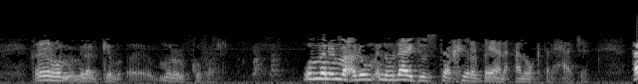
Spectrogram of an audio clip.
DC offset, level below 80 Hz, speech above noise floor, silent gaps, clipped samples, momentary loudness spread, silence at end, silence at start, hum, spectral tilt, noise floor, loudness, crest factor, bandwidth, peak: under 0.1%; -52 dBFS; 23 dB; none; under 0.1%; 22 LU; 0 s; 0.35 s; none; -8 dB/octave; -44 dBFS; -19 LUFS; 22 dB; 4.2 kHz; 0 dBFS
